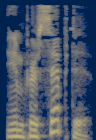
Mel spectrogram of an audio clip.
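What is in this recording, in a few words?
"imperceptive", British English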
